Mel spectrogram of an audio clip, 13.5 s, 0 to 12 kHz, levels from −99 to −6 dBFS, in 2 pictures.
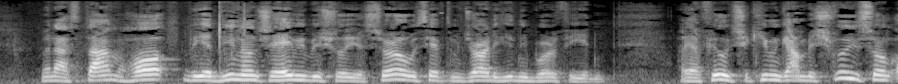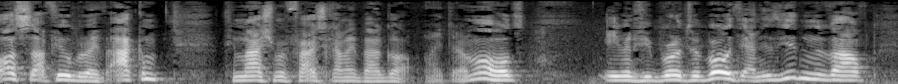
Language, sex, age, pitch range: English, male, 30-49, 135-170 Hz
